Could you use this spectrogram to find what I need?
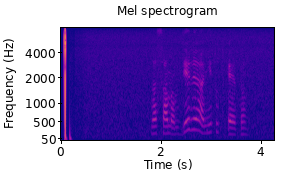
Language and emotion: Russian, neutral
